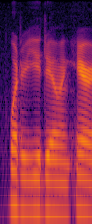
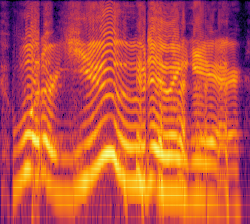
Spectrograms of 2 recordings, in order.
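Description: First: It is said in a natural, grounded way. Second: It is said in an exaggerated sitcom way.

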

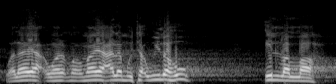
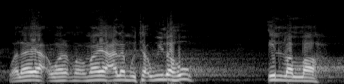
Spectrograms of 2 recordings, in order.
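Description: First: The reading stops right after 'Allah'. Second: The same.

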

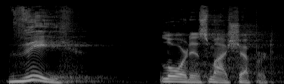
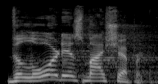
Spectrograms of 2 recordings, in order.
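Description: First: The stress is on "The". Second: It is said evenly with no special stress.

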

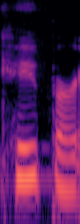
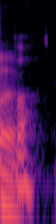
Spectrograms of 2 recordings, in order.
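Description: First: It is said with a long oo and final r. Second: It is said with a short vowel and no r.

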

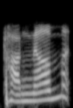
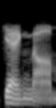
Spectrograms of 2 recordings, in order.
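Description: First: The name is said with a Korean pronunciation. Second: The name is said with an American pronunciation. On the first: "It's Gangnam" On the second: "the Americanized way would be Gangnam"

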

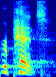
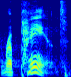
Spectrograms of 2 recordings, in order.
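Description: First: It is said in a plain, neutral accent. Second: It is said with a southern twang.

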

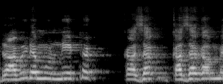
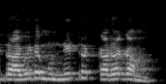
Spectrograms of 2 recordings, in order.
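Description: First: Kazhagam is said with a plain z sound. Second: Kazhagam is said with a retroflex L sound. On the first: This is the reading based on the English spelling. The speaker calls it wrong. "is how you read it in an English paper" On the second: This is the native Tamil pronunciation. The speaker calls it right. "It's actually ... Kazhagam using that third L"

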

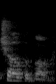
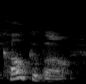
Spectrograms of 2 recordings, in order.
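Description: First: The word begins with a ch sound. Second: The word begins with a hard k sound. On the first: The speaker calls it wrong. "chocolate is spelt C-H-O, ... So I can see why people would say chocobo. It's wrong" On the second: The speaker calls it right. "my name is spelt C-H-R-I-S. I say [name], so I would say Kokobo"

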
